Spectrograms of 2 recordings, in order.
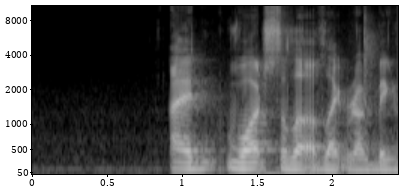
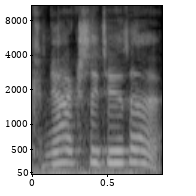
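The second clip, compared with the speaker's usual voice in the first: surprised disbelief; faster than usual. Retold or imitated. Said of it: "and they were like".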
